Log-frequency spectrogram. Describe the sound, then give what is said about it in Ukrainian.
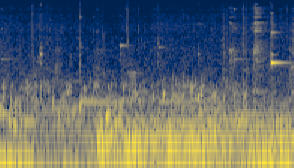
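A ceramic coffee cup clinks softly a few times against a saucer while liquid pours and sloshes, with steady low background rumble underneath, as someone takes a sip of coffee in Kyiv. “Я роблю ковтак кави і прикриваю очі знову.”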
